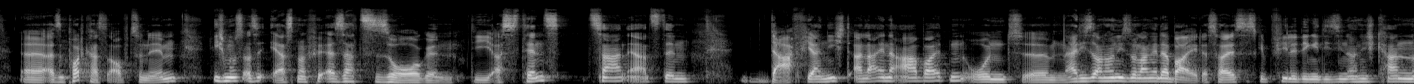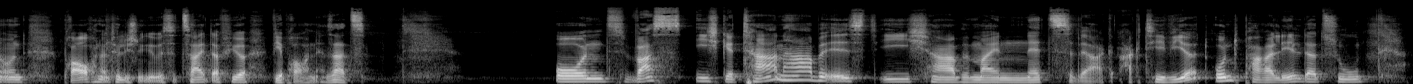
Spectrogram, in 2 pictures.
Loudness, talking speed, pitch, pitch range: -19 LUFS, 135 wpm, 130 Hz, 115-155 Hz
